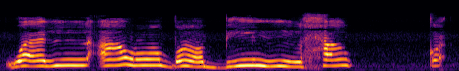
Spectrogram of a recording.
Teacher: Di sini cara bacanya kena berhenti dulu 2 saat baru bunyikan qa di ujung kerana ini adalah qalqalah akbar.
